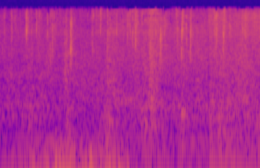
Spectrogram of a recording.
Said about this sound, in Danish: Nu regner det altså. Jeg er så glad for, at jeg ikke lige hænger op i den der mast i det her regnvejr lige nu.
